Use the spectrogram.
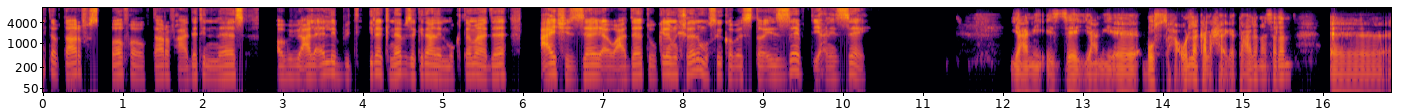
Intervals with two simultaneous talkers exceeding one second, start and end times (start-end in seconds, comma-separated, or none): none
